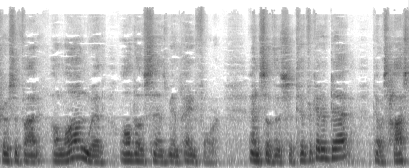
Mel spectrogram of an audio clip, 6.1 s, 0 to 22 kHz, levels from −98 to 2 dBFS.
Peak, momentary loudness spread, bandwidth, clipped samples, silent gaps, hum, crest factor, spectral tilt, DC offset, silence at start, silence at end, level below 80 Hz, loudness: -8 dBFS; 12 LU; 19 kHz; under 0.1%; none; none; 16 dB; -6.5 dB/octave; under 0.1%; 0 s; 0 s; -58 dBFS; -25 LUFS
